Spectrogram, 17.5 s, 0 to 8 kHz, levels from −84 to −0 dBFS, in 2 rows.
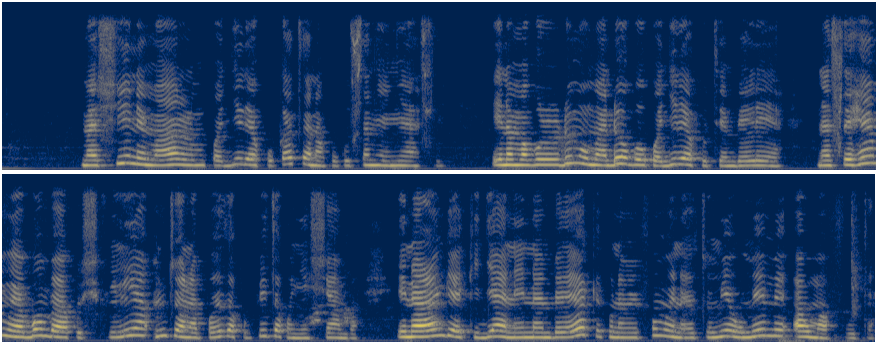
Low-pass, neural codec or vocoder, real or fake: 7.2 kHz; none; real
